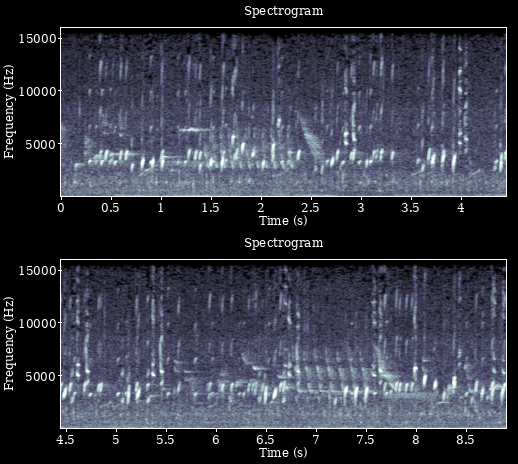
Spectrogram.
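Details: Goldfinch chirping in dense, sparkling bursts of high notes and rattly trills, with a brief pause and then more rapid twitter.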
